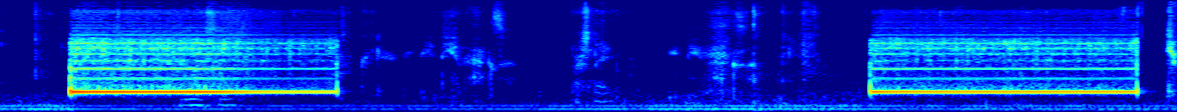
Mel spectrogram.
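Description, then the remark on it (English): A phone line ringing back during a call to Red Roof Inn: two long, steady electronic ring tones, each about two seconds, separated by a pause of several seconds, heard clearly over a faint low background hum. “We're calling Red Roofin right now.”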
